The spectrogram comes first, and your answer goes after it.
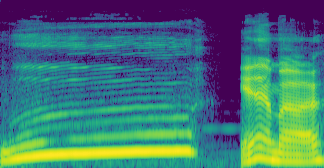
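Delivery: very high sing-song teasing, "ooh" drawn out. Voicing a character calling out to Emma: teasing like a little sister. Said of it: "like a little sister teasing".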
